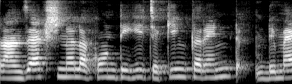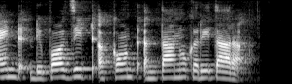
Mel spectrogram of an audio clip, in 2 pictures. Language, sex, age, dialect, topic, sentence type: Kannada, female, 31-35, Dharwad Kannada, banking, statement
